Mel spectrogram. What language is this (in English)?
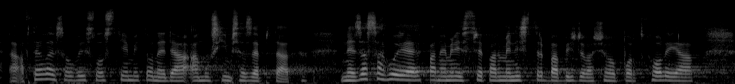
Czech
